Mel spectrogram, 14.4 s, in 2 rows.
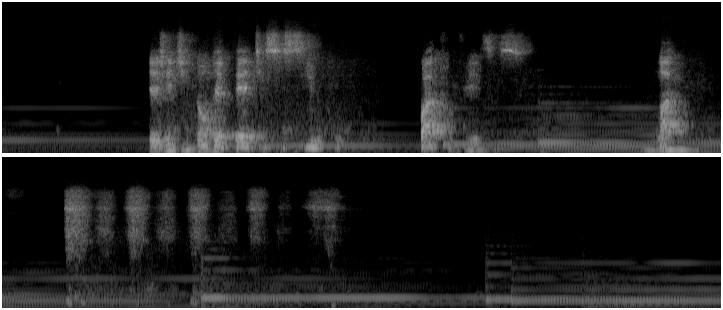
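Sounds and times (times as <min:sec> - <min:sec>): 
speech: 0:01.5 - 0:03.5, 0:04.2 - 0:05.5, 0:06.6 - 0:07.0
soft sustained musical drone: 0:01.5 - 0:11.0
breathing exercise, quick sharp sniffs through the nose: 0:07.8 - 0:10.6
long breath in a breathing exercise: 0:07.8 - 0:10.6.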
